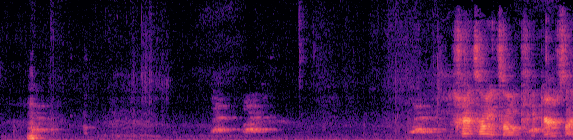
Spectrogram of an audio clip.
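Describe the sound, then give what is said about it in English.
A dog barks in short bursts: a single sharp bark, a pair a couple of seconds later, then a quicker run of excited yips and barks that grows louder toward the end. “Dogs off and running early.”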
